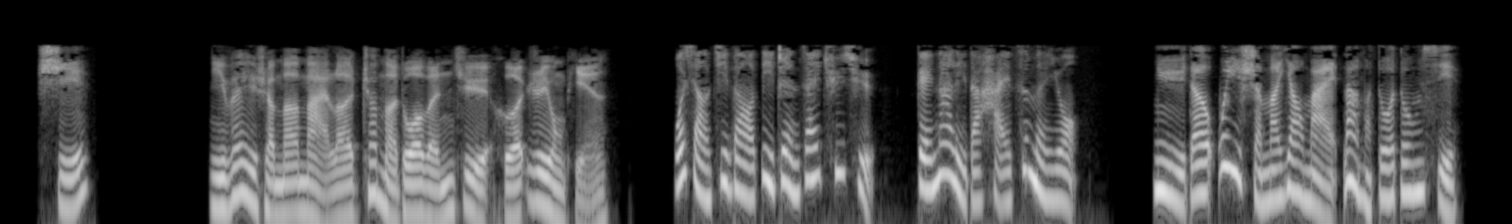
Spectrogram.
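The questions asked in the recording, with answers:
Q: 女的为什么要买那么多东西?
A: 寄给地震灾区的孩子们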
